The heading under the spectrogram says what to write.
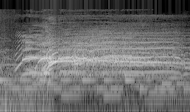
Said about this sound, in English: We caught up with a group of moms letting out a collective scream, releasing their pandemic pressures in the process.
